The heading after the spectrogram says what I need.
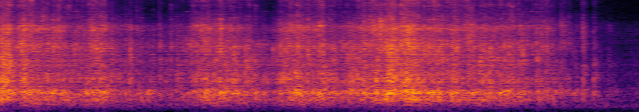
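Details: Can crusher test run after fitting new stainless steel axles and pillow block bearings filled with white lithium grease with Teflon: busy, even mechanical clatter at a steady pace with no grinding or knocking, slight run-out visible; running normally.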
